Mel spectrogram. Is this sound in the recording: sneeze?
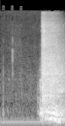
yes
